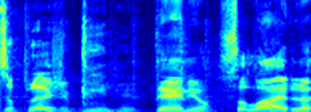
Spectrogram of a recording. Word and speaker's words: Celaya: Daniel Celaya, did I say that right? Yes, sir. You Celaya? said it right. Celaya, Toyota. Not Celia.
